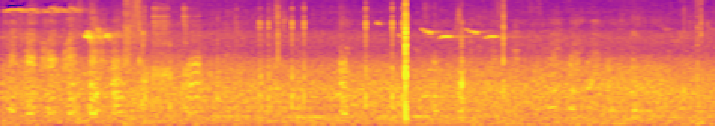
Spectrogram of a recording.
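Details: Mallards: two drakes defend a female duck from an intruding male trying to mate with her. Harsh quacking rises through splashing and broadband noise, with sharp splash-like clicks and brief high chirps from small birds in the background.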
